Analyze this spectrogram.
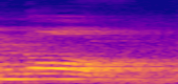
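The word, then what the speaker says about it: knob: अब अगला है नॉब, इसमें भी ये साइलेंट है, नॉब।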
